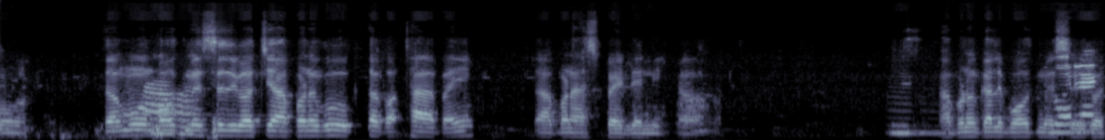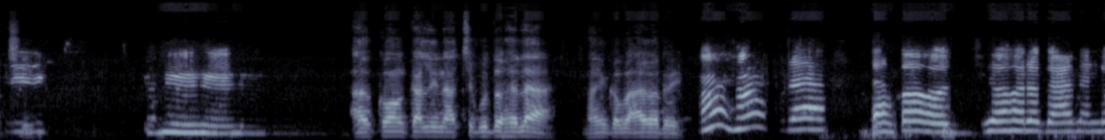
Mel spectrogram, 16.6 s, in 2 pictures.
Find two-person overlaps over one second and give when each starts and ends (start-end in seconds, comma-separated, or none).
7.1-8.6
